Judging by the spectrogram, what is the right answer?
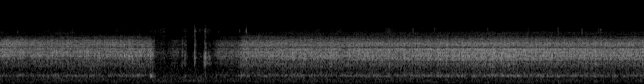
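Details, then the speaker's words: Candle pocket radio powered on for the first time with a battery: a steady crackly hiss from the speaker and no station reception; the amplifier works, and the oscillator is suspected of not oscillating properly or at all. "Usually when you hear that hiss means that uh a lot of times, anyway, that the oscillator is not oscillating the way it should be or at all."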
